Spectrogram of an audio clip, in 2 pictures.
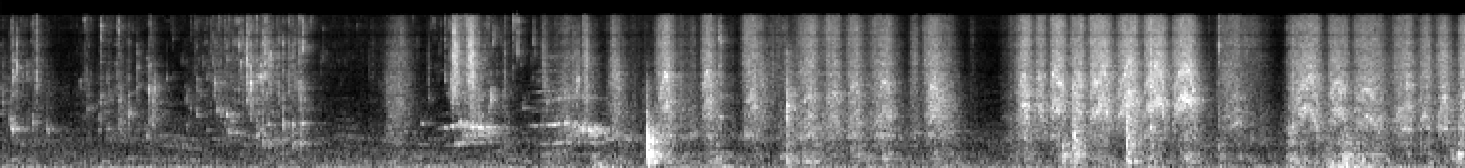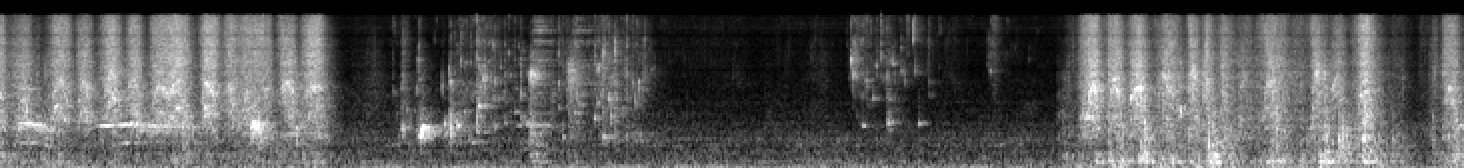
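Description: A wet cloth is dipped and wrung over a basin of water, dripping, then rubbed over the fabric seat of a baby swing bassinet in stretches of scrubbing strokes several seconds long, with a quieter pause between them.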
